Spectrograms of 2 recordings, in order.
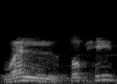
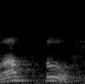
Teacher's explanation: ان اللام بتاعه الصبح شمسيه مدغمه · Shown in: second take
